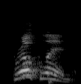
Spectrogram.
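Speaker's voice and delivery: very loud, high yell; shouting at the dog. Real, not acted. Reader yelling at the barking dog. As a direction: yell the dog's name. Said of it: "deal with him".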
